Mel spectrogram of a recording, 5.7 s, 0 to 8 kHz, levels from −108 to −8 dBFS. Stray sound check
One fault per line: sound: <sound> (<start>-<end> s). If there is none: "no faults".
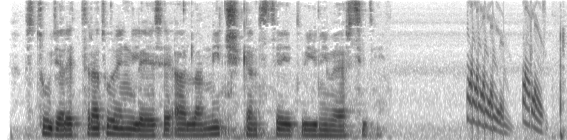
sound: chirp (4.7-5.5 s)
